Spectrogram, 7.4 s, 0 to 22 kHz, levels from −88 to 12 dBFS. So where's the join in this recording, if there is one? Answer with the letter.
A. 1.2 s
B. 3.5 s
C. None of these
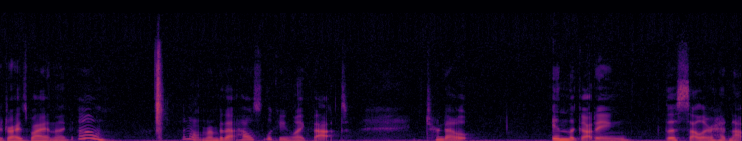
C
